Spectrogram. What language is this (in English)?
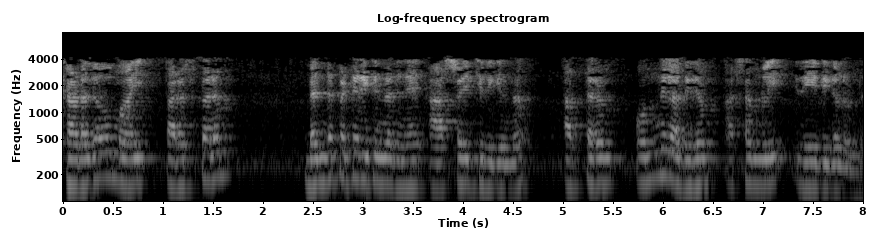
Malayalam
